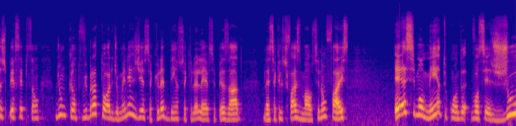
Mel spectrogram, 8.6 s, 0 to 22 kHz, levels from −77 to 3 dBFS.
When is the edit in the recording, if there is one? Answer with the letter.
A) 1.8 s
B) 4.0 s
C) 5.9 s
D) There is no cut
C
